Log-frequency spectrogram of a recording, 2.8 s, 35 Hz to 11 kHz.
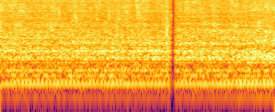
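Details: Late-90s Whirlpool Accudry 40-pint dehumidifier (reciprocating compressor, Emerson fan motor), running open after ~10 minutes, evaporator fins just combed straight: steady even hum with smooth fan rush, no knocks or rattles; coil condensing, not frosted; running normally.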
